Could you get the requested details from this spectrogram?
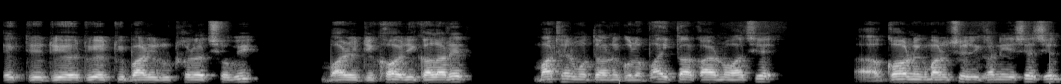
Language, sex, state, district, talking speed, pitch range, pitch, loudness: Bengali, male, West Bengal, Jhargram, 140 wpm, 110-125 Hz, 115 Hz, -17 LUFS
